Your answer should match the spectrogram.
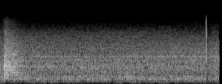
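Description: Steady fan-like background noise, with one short sharp sound right at the start.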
